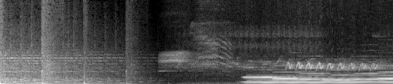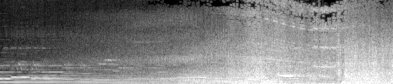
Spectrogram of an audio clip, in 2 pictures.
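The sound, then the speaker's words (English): A cartoon crash-landing sound effect: a few dull thumps, a short quiet gap, then a steady tonal whine that gives way to a loud, broad rushing roar building to the end, with no talking. “now for one of the Mach Billion's patented crash landings. Crash landings?”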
